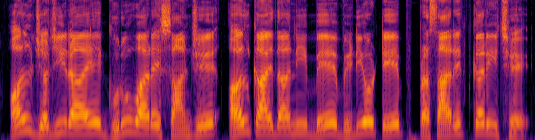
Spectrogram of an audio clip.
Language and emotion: Gujarati, neutral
